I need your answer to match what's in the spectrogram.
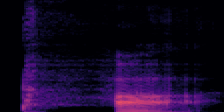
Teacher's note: Okay, my little vocal cords are kind of separated from each other, and so air can get through them. And so when my lips part, you can feel that puff of air on your hand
